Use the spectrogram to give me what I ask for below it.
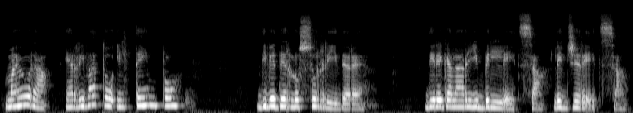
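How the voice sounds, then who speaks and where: Woman, meditation guide, unhurried and soothing, mid-pitched voice. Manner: slow, gentle, soothing delivery with long pauses.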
